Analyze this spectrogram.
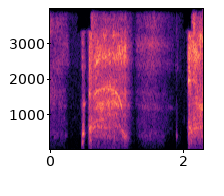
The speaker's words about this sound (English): Sorry. Man, I hate coughing like that on the air.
